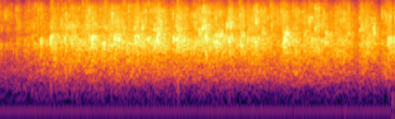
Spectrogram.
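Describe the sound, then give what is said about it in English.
Sustained audience applause for the American flag: many hands clapping in a dense, steady roar that holds at a fairly even loudness for about five seconds, with no voices standing out. “I don't say that for applause for that flag.”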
